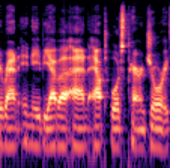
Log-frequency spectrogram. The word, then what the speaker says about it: Perenjori: Eneabba and out towards Perenjori for example. So or Perenjory I believe that's how you say it.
